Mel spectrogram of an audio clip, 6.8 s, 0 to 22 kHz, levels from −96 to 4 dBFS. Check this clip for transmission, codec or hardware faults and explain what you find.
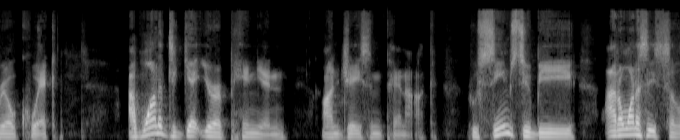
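One transmission fault is audible in the speech, a lost packet rebuilt from error correction, between 1.33 and 1.63 s, just before "to get your opinion". About 160 ms of audio was lost and replaced by the low-bitrate backup copy each following packet carried, which fits 8 separate 20 ms packets. Playback never drops out, but those frames sound rougher and noisier. On a spectrogram the harmonics blur into a grainier, noisier texture. The waveform stays continuous with no flat gap.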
